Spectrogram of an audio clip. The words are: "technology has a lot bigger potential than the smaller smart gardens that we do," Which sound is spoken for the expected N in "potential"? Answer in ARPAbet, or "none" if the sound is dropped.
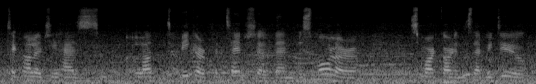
N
